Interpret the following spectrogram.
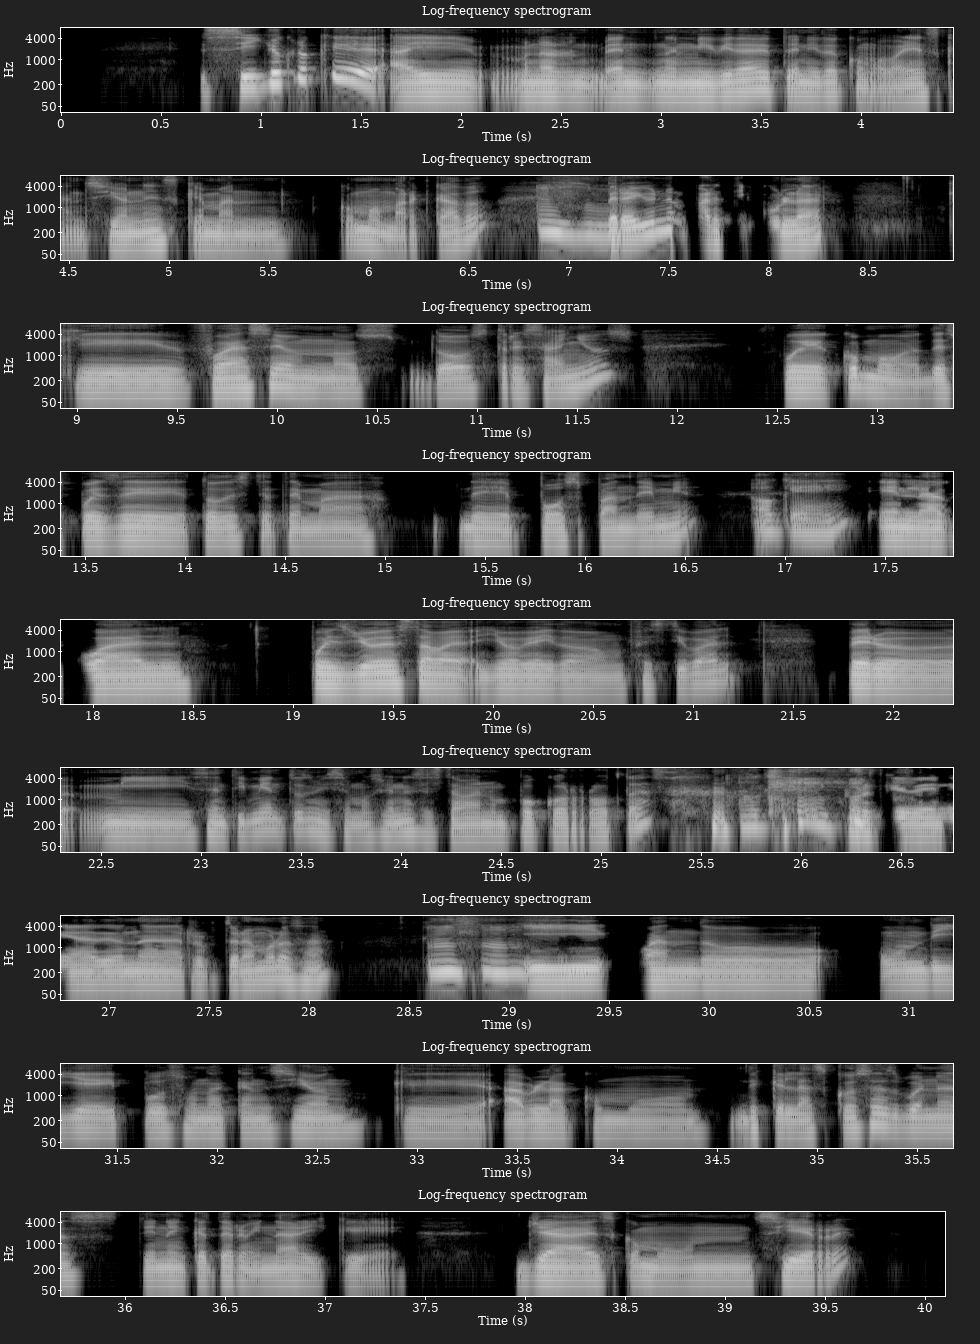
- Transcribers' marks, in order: tapping; laughing while speaking: "Okey"; chuckle
- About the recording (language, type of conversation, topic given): Spanish, podcast, ¿Qué canción te transporta a un recuerdo específico?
